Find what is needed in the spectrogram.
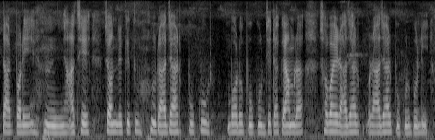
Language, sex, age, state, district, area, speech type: Bengali, female, 60+, West Bengal, Paschim Medinipur, urban, spontaneous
